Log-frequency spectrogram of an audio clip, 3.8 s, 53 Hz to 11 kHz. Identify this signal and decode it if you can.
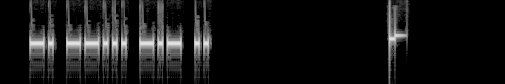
Morse code, heard as a keyed tone, about 35 wpm, 700 Hz. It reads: N7KI
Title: USA Call Signs - 4 Characters - 2x Character Spacing - 35wpm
